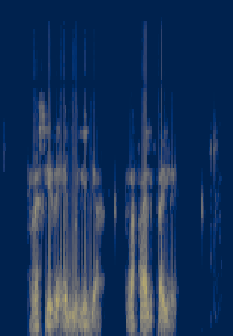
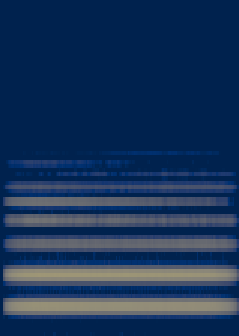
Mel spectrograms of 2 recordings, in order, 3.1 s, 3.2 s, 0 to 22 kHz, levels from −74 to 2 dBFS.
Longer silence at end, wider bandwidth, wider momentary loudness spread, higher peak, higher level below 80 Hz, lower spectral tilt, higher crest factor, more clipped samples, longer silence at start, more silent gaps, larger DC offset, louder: first, 0.25 s vs 0 s; first, 17 kHz vs 3.9 kHz; first, 21 LU vs 2 LU; first, -8 dBFS vs -20 dBFS; first, -52 dBFS vs -80 dBFS; about the same, -5.5 dB/octave vs -5.5 dB/octave; first, 18 dB vs 8 dB; neither; first, 0.35 s vs 0.05 s; first, 1.46-1.50 s, 1.59-1.65 s, 2.48-2.67 s vs none; neither; about the same, -26 LUFS vs -28 LUFS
